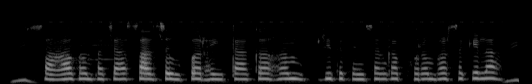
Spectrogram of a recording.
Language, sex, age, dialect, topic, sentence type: Bhojpuri, female, 18-24, Western, banking, question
